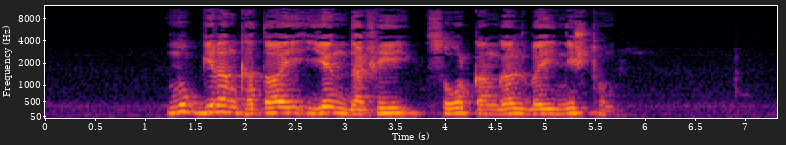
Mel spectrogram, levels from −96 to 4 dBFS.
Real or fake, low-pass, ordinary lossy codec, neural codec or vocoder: real; 10.8 kHz; MP3, 64 kbps; none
